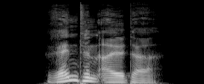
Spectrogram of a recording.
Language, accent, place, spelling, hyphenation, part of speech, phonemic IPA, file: German, Germany, Berlin, Rentenalter, Ren‧ten‧al‧ter, noun, /ˈʁɛntn̩ˌʔaltɐ/, De-Rentenalter.ogg
- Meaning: 1. pension age, pensionable age (age at which one qualifies to receive a pension) 2. retirement age (age of withdrawal from the workforce, often associated with commencement of pension payment)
